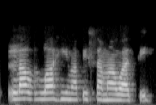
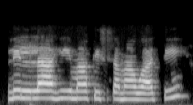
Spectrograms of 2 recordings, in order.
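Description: First: The first syllable is said with an a vowel. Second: The first syllable is said with an i vowel. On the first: The speaker calls it wrong. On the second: The speaker calls it right.

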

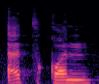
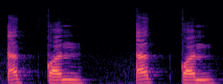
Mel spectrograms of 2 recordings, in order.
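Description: First: The t is voiceless with audible breath. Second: The t is voiced, sounding close to d. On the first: The speaker calls it right. "اسمعوا الهمس" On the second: The speaker calls it wrong. "كتير ناس يقول ايه؟ ... حرف بين الاثنين، قريب من الدال قوي"

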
